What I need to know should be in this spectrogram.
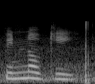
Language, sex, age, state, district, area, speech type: Tamil, female, 18-30, Tamil Nadu, Tiruvarur, rural, read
